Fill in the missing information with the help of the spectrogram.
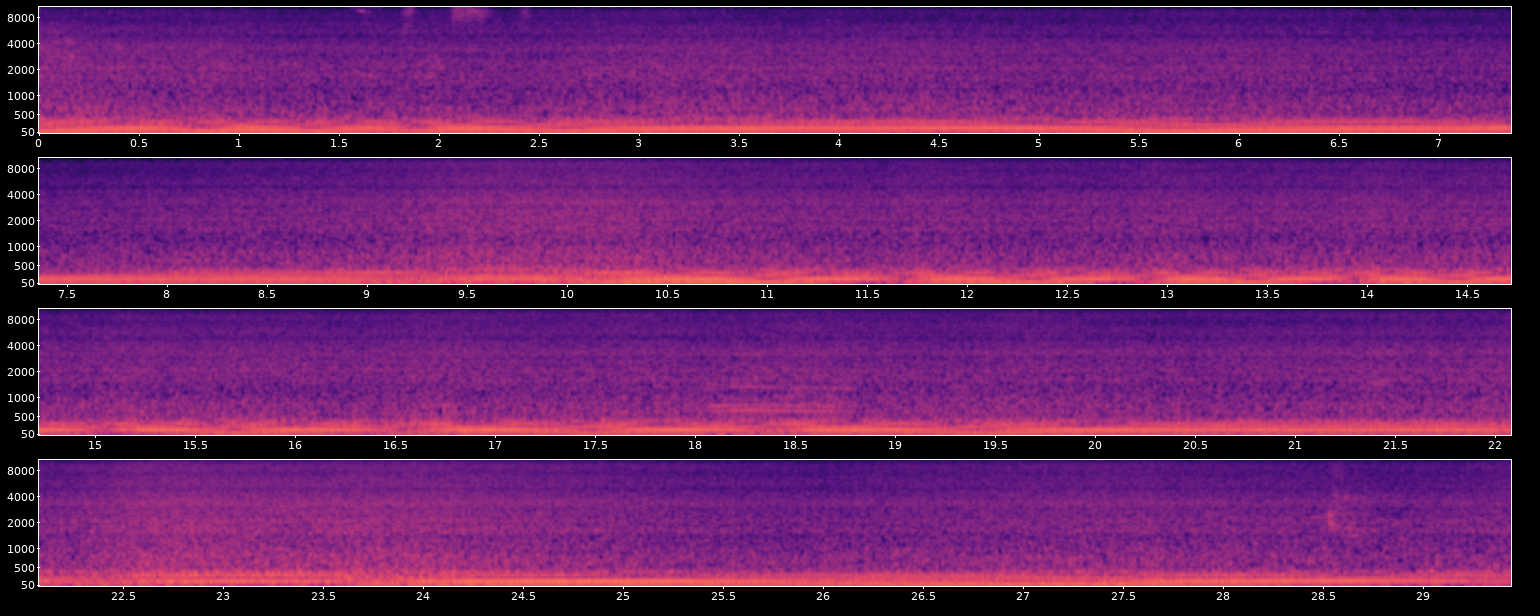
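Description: Turboprop airliner's engines and propellers droning steadily in flight, heard from inside the passenger cabin: a loud, low, even drone that pulses in and out at times.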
